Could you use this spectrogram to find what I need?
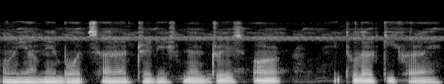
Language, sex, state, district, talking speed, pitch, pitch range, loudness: Hindi, male, Nagaland, Kohima, 160 wpm, 100 Hz, 95-100 Hz, -16 LUFS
